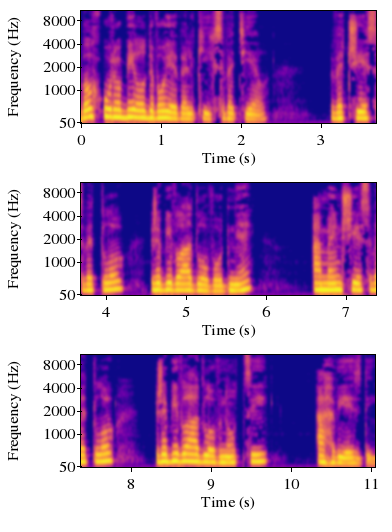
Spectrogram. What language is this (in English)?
Slovak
